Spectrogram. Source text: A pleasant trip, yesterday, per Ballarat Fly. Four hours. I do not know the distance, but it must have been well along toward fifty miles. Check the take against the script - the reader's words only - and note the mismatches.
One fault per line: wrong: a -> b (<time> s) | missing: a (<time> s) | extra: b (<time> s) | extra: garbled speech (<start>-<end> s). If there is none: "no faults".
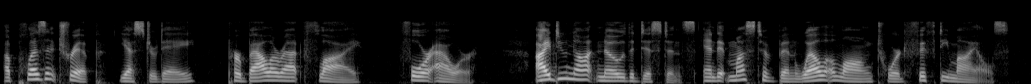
wrong: hours -> hour (4.3 s)
wrong: but -> and (7.0 s)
